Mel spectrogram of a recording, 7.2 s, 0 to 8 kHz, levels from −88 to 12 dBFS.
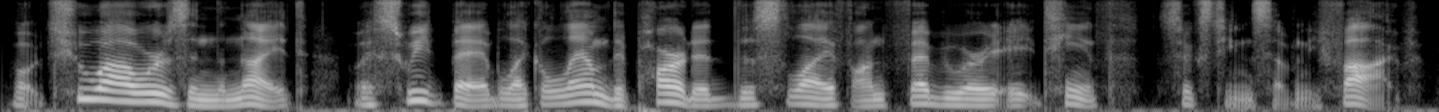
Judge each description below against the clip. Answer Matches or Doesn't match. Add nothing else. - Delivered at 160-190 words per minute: Matches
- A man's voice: Matches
